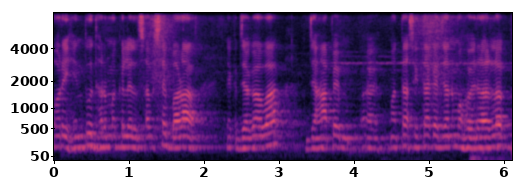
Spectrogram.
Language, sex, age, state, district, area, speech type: Maithili, male, 18-30, Bihar, Sitamarhi, urban, spontaneous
